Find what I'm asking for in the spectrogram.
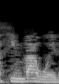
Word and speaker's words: Zimbabue: La llamarían casas de piedra, que expresado en la lengua local se pronuncia Zimbabue, de ahí el nombre actual del país.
